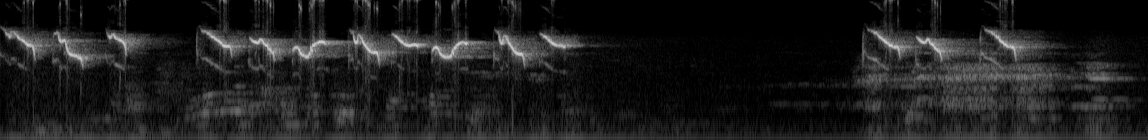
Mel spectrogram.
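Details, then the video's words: High, rapid twittering from a kept white-eye: a run of about ten sharp descending chirps, a silence, then a shorter burst of three or four notes. "Burung Pleci Mantap Neeh"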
